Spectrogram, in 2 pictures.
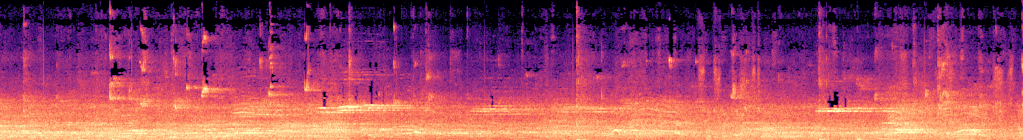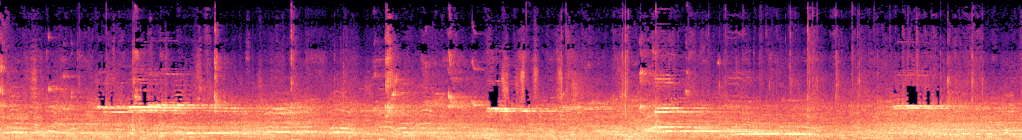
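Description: Indoor volleyball rally in a large, echoing gym: the ball being struck and bouncing, sneakers squeaking on the hardwood court, and a steady chatter of players' calls and spectators' voices.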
